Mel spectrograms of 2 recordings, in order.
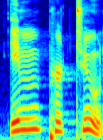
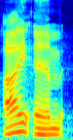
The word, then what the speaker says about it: importune: beseech implore supplicate adjure impertune no what this word goes over the second line importune that one is spelled i-m-p-o-r-t-u-n-e importune so all of those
